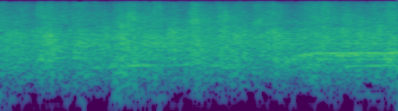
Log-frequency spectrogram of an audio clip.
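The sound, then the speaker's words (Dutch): An audience applauds women being called up to the stage, in a dense, continuous wash of clapping that stays steady and fairly loud throughout, with a faint whistle-like cheer rising near the end. “naar voren halen die het niet weten, dus geef ze echt een groot applaus.”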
